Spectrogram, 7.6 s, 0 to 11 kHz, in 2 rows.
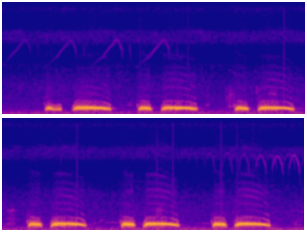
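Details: Spotted dove lure call to entice wild doves to fight: six regular couplets, each a clipped coo and a drawn-out falling coo, spaced about 1.2 seconds apart, with a faint low rumble.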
